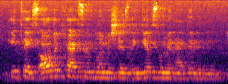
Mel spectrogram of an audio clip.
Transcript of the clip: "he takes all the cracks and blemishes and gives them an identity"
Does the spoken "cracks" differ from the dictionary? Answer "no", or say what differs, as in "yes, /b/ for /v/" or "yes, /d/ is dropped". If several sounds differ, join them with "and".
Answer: yes, /ɹ/ is dropped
